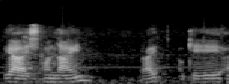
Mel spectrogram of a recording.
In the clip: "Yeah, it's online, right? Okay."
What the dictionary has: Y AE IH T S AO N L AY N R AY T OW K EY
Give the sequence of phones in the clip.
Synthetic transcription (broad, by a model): Y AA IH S AO N L AY N R AY T OW K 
